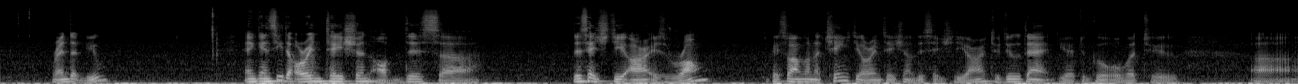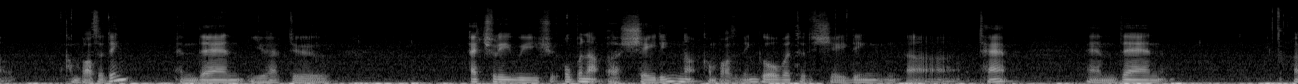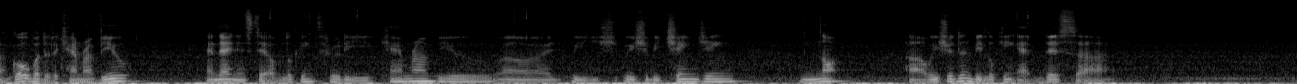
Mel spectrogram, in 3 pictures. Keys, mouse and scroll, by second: 0.2 click, 16.5 scroll down 1, 17.1-18.6 middle drag, 18.6 click, 24.9 middle click, 26.4 KP_0, 29.5-30.8 drag, 31.1 click.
